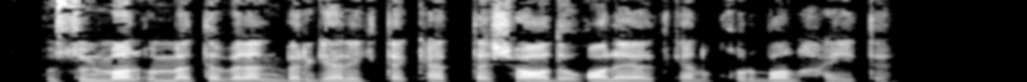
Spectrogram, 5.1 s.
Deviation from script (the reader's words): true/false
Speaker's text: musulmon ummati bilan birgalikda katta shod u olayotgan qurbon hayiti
false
